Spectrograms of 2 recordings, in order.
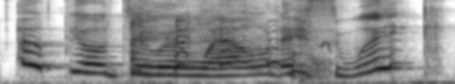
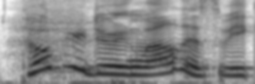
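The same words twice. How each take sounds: First: It is said in a put-on Cockney accent. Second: It is said in the speaker's normal accent. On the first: "I'm going to do my Cockney accent" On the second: "No, I won't do it"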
